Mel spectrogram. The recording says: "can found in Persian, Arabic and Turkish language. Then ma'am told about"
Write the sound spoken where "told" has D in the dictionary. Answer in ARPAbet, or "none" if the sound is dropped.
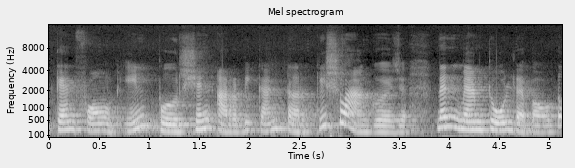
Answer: D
